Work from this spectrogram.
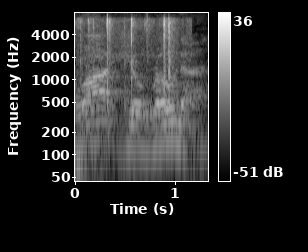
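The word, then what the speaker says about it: La Llorona: Oh, we went to Mexico City and collabed with FedEx and we learned all about La Yorona. That's her name. It's like Corona except Yona.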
